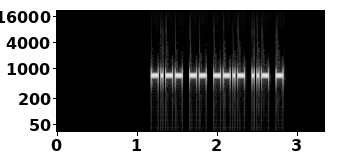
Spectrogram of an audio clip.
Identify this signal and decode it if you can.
Morse code, heard as a keyed tone, about 38 wpm, 690 Hz. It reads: YMQUT
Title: Code Groups - 5 Letters - 40wpm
